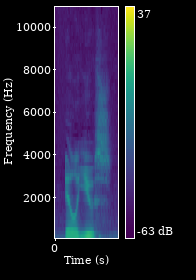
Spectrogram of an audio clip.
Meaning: Bad, cruel or unkind treatment
- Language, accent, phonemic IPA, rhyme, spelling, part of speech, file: English, US, /ɪlˈjuːs/, -uːs, ill-use, noun, En-us-ill use.ogg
